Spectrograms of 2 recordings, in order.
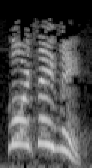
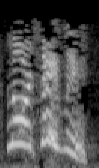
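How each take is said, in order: First: High, loud, slow cry for help; anguished cry. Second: High, loud, slow shout to the Lord; desperate shout. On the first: Preacher voicing Peter going under, a loud desperate cry. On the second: Preacher showing the church how to cry out, shouting. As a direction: cry out with no shame. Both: Acted.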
